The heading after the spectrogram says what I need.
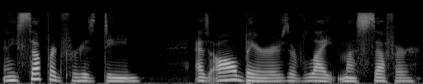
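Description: No technical faults can be heard anywhere in the speech recording; the signal stays continuous and steady throughout.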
